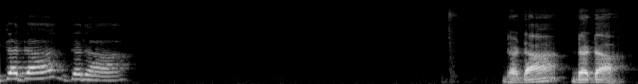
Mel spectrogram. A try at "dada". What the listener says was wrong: I did not hear dada. You said nga nga nga nga.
